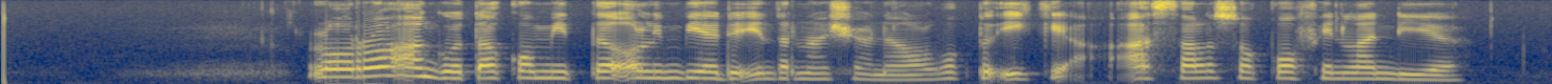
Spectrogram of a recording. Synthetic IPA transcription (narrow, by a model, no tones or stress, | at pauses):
lɔɾɔʔaŋɡot̪akomit̪ɛolimpiadeint̪ərnasionalwək̚t̪uʔikia̰salsɔkɔfinlandia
